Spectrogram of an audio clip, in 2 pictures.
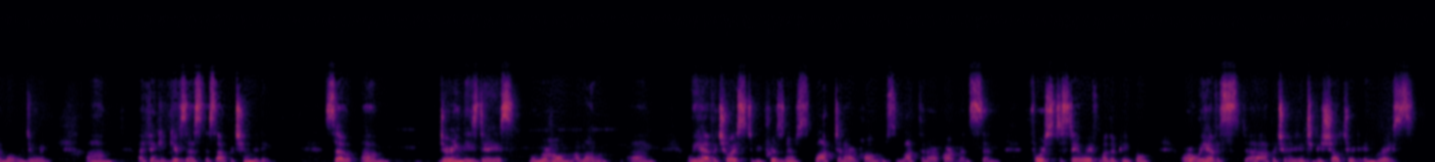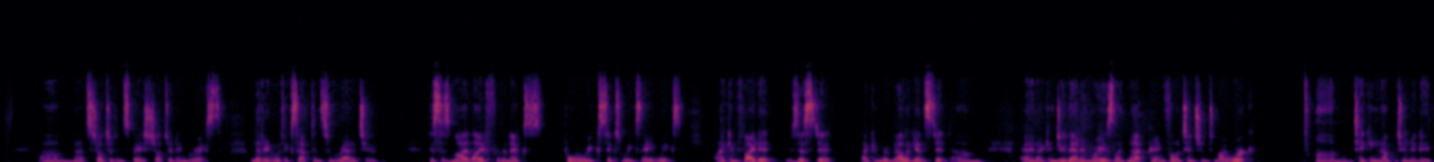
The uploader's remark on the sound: Dharma talk via Zoom.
